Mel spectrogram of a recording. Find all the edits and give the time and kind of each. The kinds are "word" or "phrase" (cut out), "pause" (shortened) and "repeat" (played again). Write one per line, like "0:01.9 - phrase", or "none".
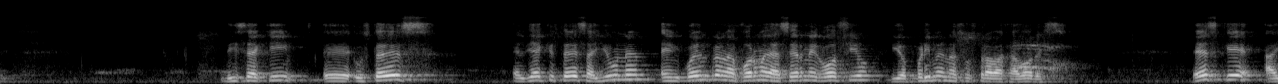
none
